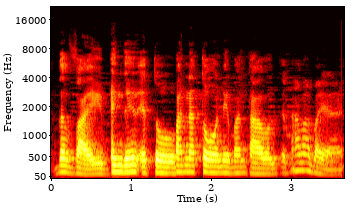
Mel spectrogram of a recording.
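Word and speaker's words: panettone: Panatone baang tawag? Tama ba yan? Panatone.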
